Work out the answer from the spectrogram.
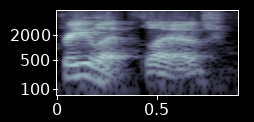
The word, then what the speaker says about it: friluftsliv: They have this cultural philosophy called Friluftsliv. It's spelled Fruftsliv.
